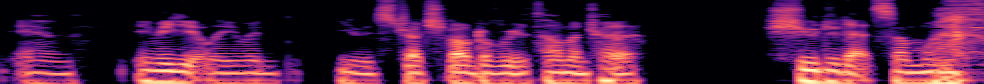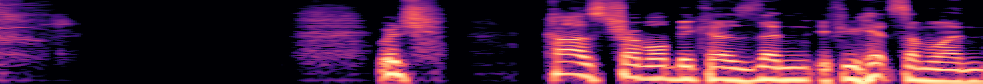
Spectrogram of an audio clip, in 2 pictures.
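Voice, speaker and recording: With a lowish voice captured at studio quality and no room sound, the older podcast host reads from a family memoir. He keeps drifting into loose, talkative tangents, correcting himself as he goes.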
